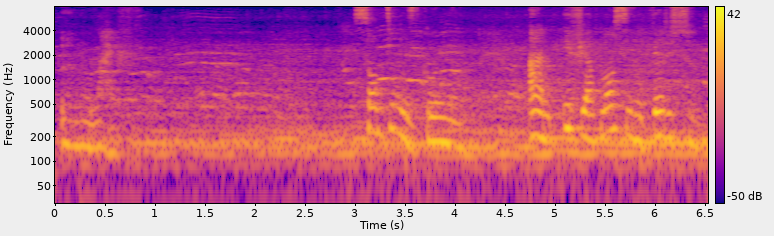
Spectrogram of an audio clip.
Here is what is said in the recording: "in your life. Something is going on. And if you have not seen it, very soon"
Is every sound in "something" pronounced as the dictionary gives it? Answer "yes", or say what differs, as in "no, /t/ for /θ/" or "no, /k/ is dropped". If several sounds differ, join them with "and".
no, /t/ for /θ/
